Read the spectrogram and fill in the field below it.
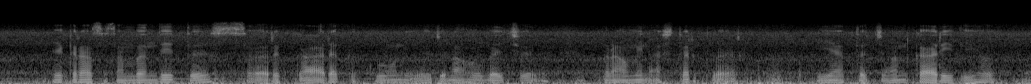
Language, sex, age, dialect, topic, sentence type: Maithili, male, 18-24, Angika, banking, question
